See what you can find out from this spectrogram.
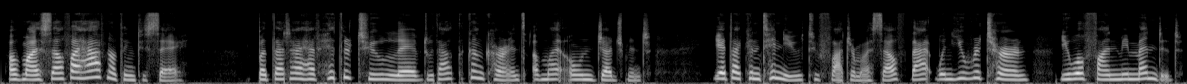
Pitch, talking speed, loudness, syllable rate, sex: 235 Hz, 175 wpm, -19 LUFS, 5.1 syllables/s, female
